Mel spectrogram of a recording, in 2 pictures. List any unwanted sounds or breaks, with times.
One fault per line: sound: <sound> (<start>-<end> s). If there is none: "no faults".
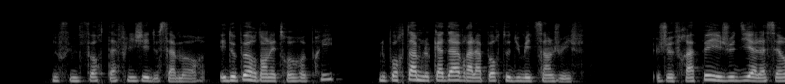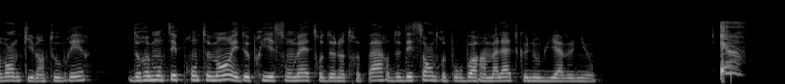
sound: cough (15.0-15.3 s)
